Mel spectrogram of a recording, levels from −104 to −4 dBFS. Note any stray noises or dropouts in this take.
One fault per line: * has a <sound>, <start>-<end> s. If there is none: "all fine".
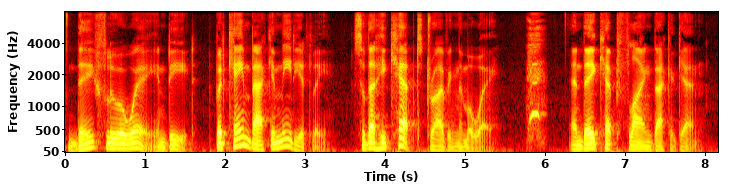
* has a breath, 5.7-6.0 s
